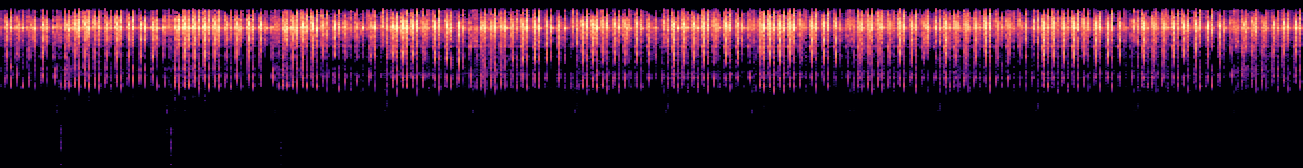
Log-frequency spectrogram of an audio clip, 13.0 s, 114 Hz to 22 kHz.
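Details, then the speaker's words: Handbuilt Coilmotorworks model solenoid hit-and-miss engine running at 24 volts, unloaded: sharp clicks about once a second with uneven gaps as it coasts between firings; hitting and missing as it should. "so right there we are at 24 volts listen to this it is hitting and missing"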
